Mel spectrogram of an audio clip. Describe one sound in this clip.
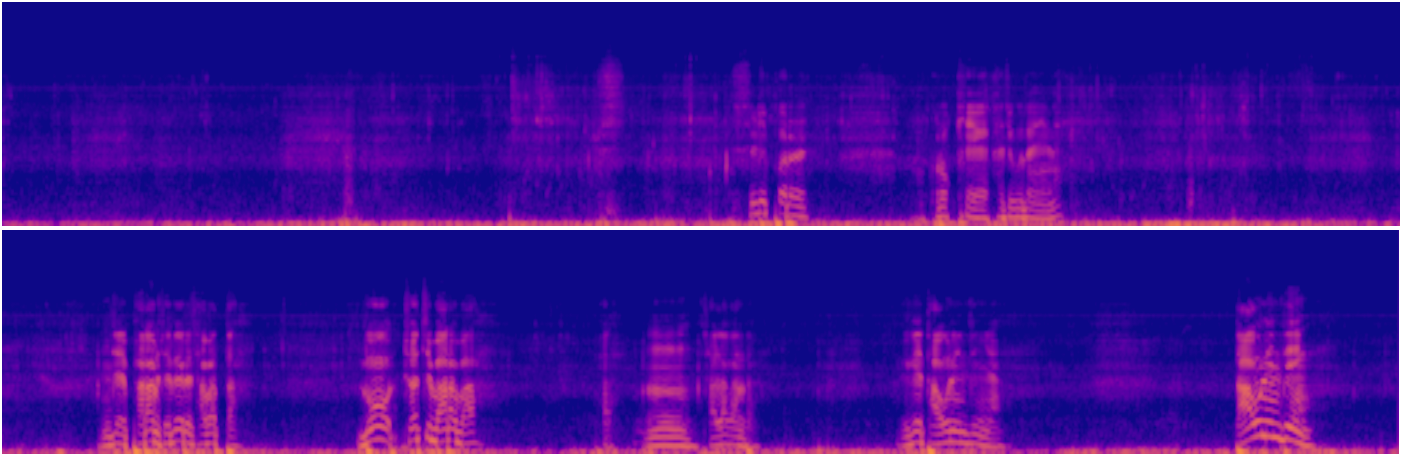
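A paddle dips and splashes softly in calm water.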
